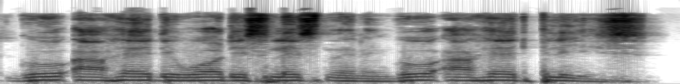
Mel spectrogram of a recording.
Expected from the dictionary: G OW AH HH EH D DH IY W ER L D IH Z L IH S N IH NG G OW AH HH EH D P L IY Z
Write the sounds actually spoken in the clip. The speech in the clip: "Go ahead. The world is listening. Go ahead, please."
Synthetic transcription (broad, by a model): G OW AH HH EH D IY W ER D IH S L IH S N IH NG G OW AH HH EH D P L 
